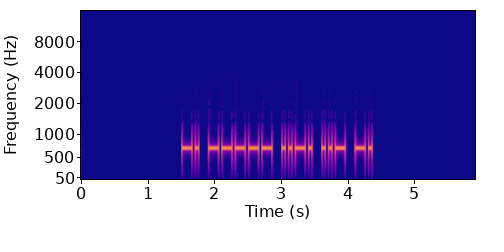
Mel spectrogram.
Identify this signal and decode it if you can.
Morse code, heard as a keyed tone, about 24 wpm, 700 Hz. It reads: N0FUN
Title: Speed Racing - USA Call Signs 20wpm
